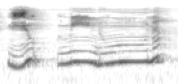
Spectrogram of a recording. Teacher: یا کے بعد حمزہ ہے تو تھوڑا سا دھکا لگے گا، تھوڑی سی پشنگ ساؤنڈ بنے گی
